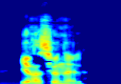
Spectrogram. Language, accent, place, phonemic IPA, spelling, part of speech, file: French, France, Lyon, /i.ʁa.sjɔ.nɛl/, irrationnelle, adjective, LL-Q150 (fra)-irrationnelle.wav
- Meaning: feminine singular of irrationnel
